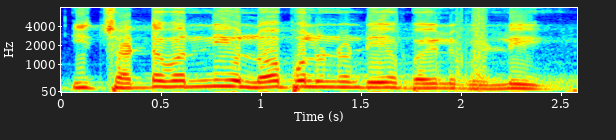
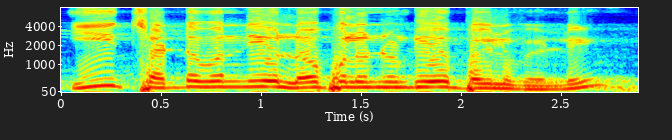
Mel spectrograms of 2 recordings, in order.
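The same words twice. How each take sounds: The two takes are said the same way.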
